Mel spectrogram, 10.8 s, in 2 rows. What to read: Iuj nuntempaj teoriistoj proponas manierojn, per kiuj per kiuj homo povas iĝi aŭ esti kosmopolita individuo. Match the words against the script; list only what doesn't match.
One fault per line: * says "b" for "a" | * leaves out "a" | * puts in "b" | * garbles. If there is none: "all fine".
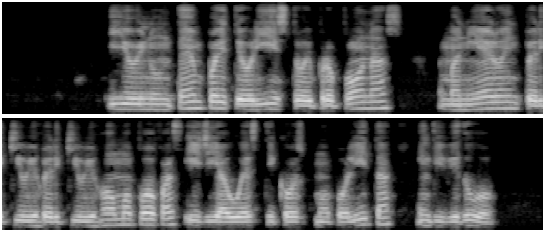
all fine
